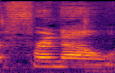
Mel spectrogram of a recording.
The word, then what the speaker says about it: Fresnel: you find in lighthouses it's called a fresnel lens or a fresnel lens i'm sorry the s is silent so here you have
